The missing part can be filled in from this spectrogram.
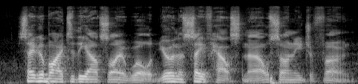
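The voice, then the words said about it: Serious deadpan character voice impression. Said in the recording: “I often imagine Captain Holt... Yeah, so serious... I love the way he speaks as well... What a great voice... give us a rendition of the voice? Can you give us an impersonation?”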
